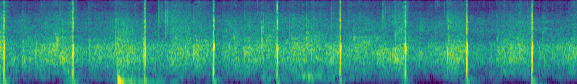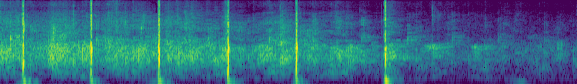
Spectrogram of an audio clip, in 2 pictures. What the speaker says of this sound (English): I would recommend all of us to give her a standing ovation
